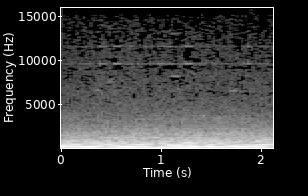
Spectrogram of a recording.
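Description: Meditation music drone tuned to 207.36 Hz (G-sharp): a steady stack of held tones, strongest in the low register, swelling gently with no clear beat.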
